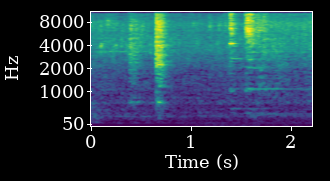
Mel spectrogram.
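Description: Onion and black pepper frying in oil for a chicken curry, a steady close sizzle with a few sharp scraping stir strokes from the spoon.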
